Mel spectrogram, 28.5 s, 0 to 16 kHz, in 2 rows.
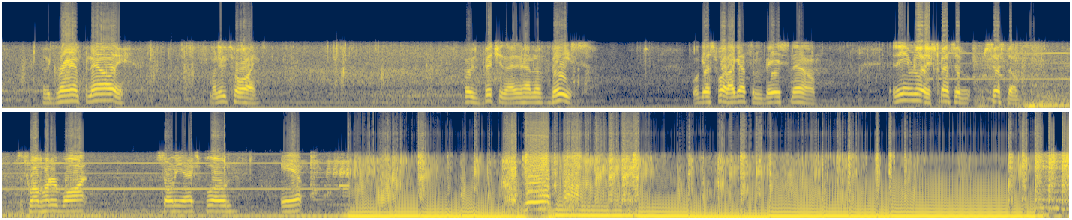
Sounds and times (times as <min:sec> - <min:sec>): Speech: 0:00.5 - 0:01.7, 0:02.8 - 0:03.5, 0:06.2 - 0:08.0, 0:09.2 - 0:10.9, 0:11.8 - 0:13.7, 0:14.4 - 0:15.4, 0:16.3 - 0:17.4, 0:18.0 - 0:18.4, 0:19.1 - 0:19.6, 0:20.9 - 0:22.2
Beep, bleep: 0:12.5 - 0:18.7.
